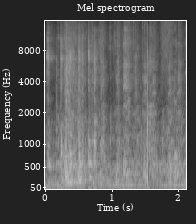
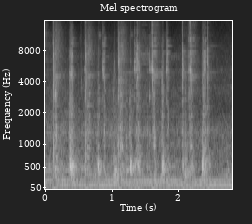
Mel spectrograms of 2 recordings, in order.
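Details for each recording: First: 1977 Gottlieb Bronco electromechanical pinball, after work on AX and BX relays, gives quick irregular relay clacks and stepping clicks through the cabinet on credit and start; normal reset sequence running, though score reels seem gummed up. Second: 1977 Gottlieb Bronco electromechanical pinball during restore, credit unit advanced manually: sharp mechanical clacks about three to four per second, slightly uneven, as the gummed-up credit unit steps along; sticky credit unit.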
